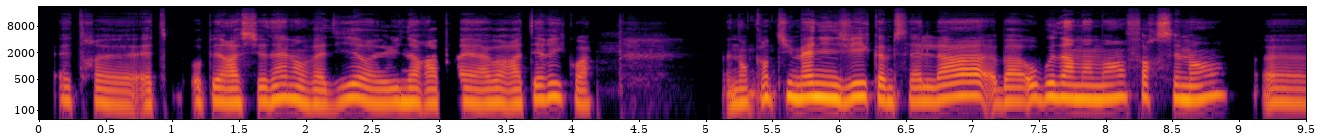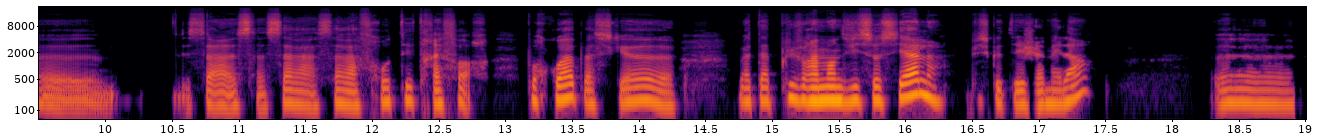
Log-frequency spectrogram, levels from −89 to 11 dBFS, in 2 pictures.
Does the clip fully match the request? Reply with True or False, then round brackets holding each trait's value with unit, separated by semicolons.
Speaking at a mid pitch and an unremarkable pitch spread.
True (160 Hz; 3.7 semitones)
